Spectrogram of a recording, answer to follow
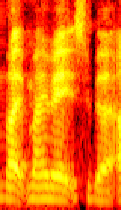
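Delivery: ordinary delivery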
